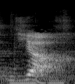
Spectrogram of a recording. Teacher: really try to focus your emphasis on the R. And kind of have it go up.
